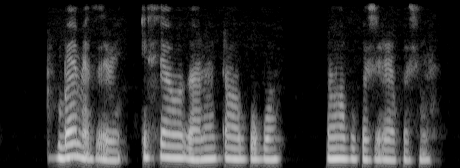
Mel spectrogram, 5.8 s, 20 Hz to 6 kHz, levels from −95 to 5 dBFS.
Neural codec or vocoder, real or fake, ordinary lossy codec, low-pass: none; real; none; 5.4 kHz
